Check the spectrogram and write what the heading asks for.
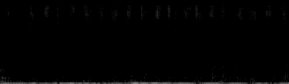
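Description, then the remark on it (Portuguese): Fingers scratch through a beard under the chin to relieve an itch: a rapid, steady run of short raspy strokes, roughly six per second, with no talking. “Estou-me a coçar no sítio.”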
